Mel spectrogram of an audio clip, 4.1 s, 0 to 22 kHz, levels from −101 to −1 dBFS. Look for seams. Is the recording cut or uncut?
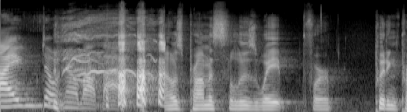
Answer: cut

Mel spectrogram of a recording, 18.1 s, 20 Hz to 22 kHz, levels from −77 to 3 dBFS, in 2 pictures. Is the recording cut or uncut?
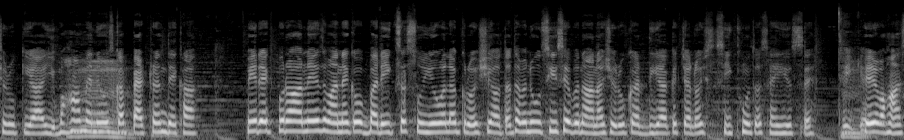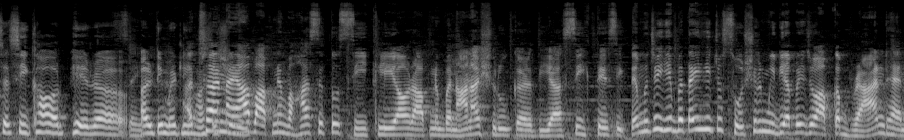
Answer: uncut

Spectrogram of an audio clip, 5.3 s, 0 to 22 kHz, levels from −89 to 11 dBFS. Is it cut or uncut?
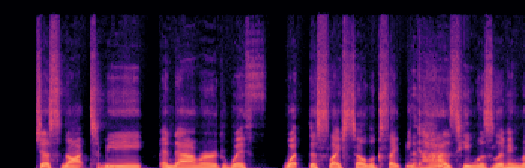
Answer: cut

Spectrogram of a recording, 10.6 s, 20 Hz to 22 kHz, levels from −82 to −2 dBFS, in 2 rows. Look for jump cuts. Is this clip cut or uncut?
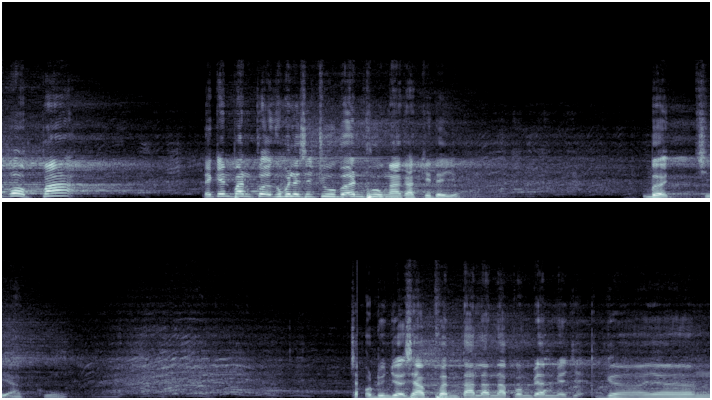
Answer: cut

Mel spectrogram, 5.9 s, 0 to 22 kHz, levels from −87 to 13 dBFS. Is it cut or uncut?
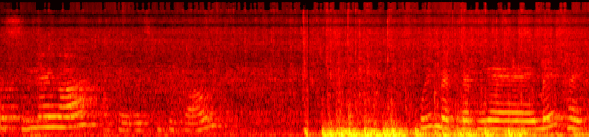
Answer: cut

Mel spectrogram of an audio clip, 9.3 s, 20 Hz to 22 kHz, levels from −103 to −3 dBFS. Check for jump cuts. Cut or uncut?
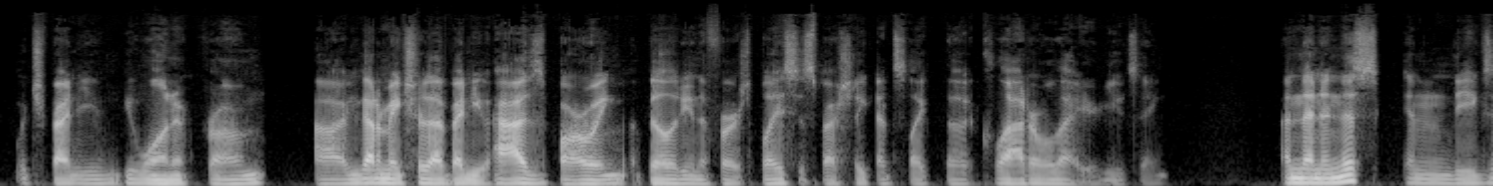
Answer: uncut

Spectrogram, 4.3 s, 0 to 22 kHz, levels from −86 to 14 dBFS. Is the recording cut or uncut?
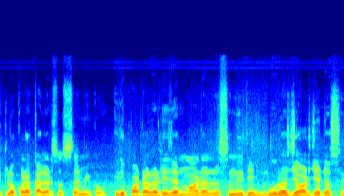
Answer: cut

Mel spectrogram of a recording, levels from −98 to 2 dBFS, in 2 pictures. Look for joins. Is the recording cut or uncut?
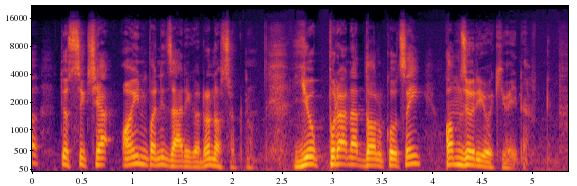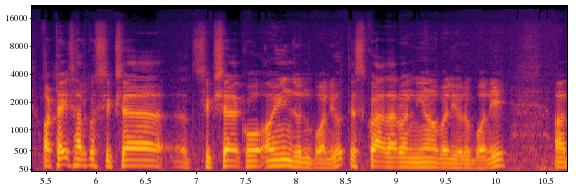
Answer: cut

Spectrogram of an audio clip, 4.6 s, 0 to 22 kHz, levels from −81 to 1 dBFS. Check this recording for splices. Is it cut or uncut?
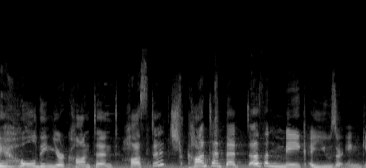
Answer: cut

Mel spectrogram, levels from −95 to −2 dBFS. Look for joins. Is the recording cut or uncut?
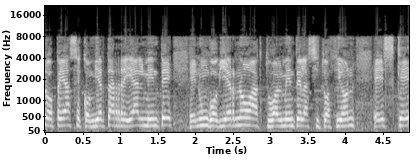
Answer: uncut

